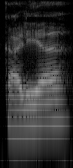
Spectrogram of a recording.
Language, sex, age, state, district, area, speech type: Odia, male, 60+, Odisha, Ganjam, urban, spontaneous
